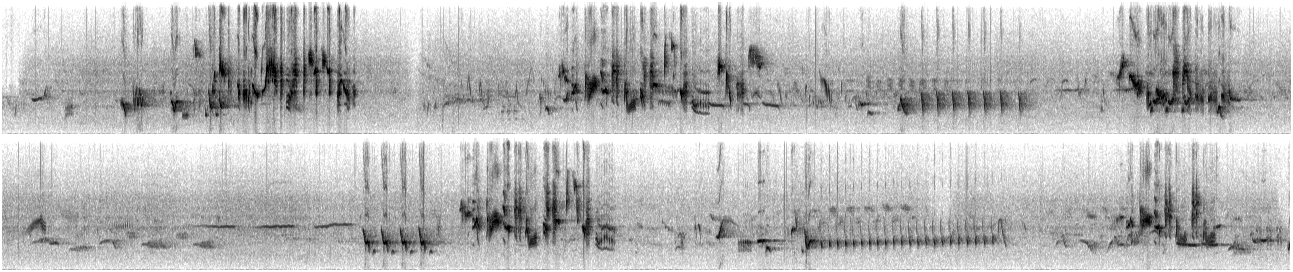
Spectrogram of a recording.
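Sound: common whitethroat song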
